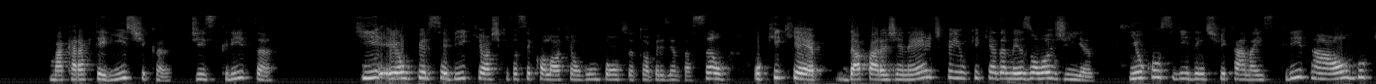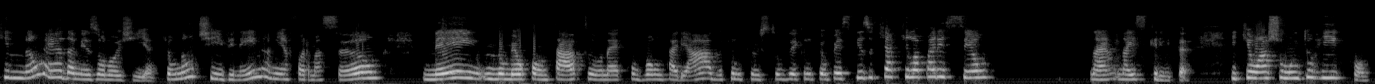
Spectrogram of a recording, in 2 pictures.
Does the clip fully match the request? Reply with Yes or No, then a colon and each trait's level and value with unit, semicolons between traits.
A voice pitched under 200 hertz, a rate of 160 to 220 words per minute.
No: high, 245 Hz; average, 175 wpm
